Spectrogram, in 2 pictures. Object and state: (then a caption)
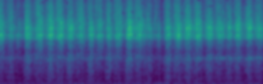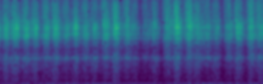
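Dried gourd rattle. A hollow, carved, dried gourd rattle on a wooden handle is shaken back and forth by one hand. It makes a steady, fast, bright rattling hiss, with loose bursts of seeds swishing at each swing and almost no low end.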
